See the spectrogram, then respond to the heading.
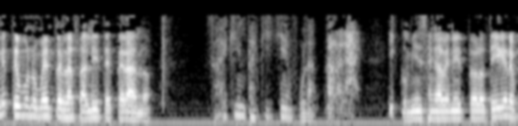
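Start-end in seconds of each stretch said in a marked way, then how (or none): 2.8-4.2 gossipy. Retold or imitated. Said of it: "los monitores son chismosos".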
